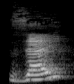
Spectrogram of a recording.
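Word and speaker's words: ز: Zay, it's exactly the letter Z. Zebra, for example.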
